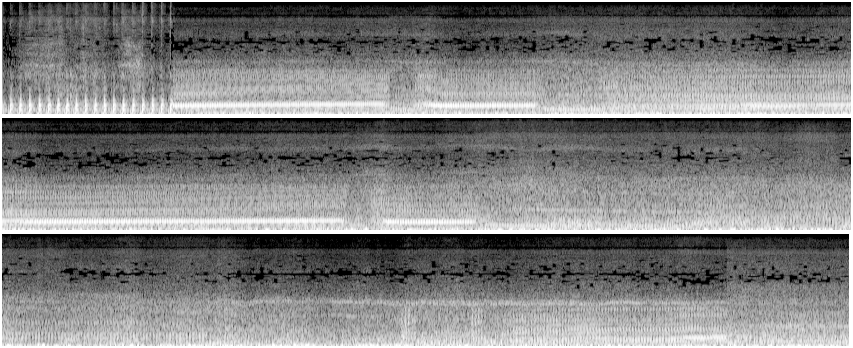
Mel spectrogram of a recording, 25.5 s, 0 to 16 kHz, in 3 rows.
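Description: A Kawasaki 500 street tracker motorcycle runs close by, revving repeatedly with rising and falling engine pitch as it pulls away and rides, loud and continuous throughout.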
